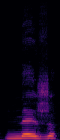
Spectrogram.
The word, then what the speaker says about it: neige: donc le voyageur surpris par la neige donc après le g il y a eu donc ça se prononce jeu ici on a le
